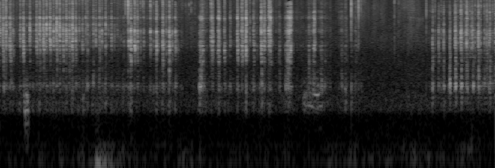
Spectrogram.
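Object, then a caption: Wax-coated scratch art paper scratched with a wooden stylus. A wooden stylus scratches dense strokes into the black coating of a flat scratch-art card of black wax-coated paper, held by one hand. It makes quiet, bright, dry scraping with rapid rasping bursts and almost no low end, easing into a softer stretch near the end before the busy scratching picks up again.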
